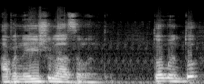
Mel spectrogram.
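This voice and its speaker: Husky-voiced male preacher, rising bursts. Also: mid-range voice, brisk, dark tone, low-quality recording. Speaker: pastor. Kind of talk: sermon.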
